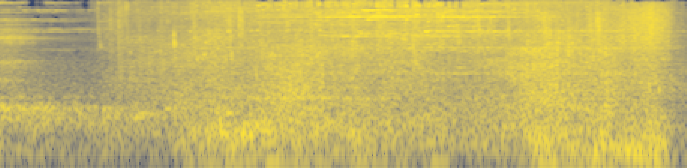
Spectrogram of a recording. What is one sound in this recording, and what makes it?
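Glass shatters and shards tinkle through the water.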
